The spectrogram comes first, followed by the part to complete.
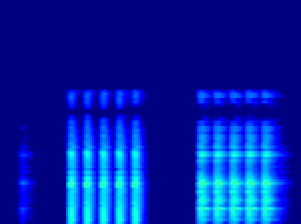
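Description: Opening of a music track: a run of five quick, evenly spaced percussive hits, a short gap, then a second run near the end.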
